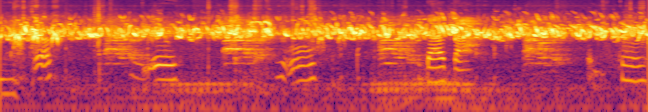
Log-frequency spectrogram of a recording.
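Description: A large flock of chicks peeping continuously, a dense chorus of short high chirps. Lower, bending calls cut in about once a second.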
